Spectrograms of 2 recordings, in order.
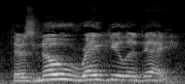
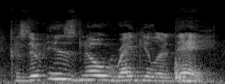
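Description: First: "no" stressed, each word spaced out slowly; slow emphatic repeat. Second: Said in the usual way. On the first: Shown as a demonstration. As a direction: lean hard on "no regular day", slowly. Repeats key line for emphasis.

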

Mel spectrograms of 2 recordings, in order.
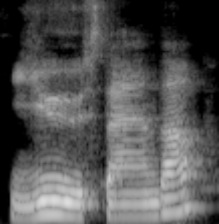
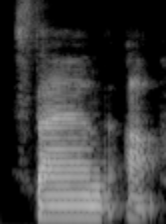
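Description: First: Slow, full sentence with you; full form, slow. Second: Said in the usual way. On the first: Shown as a demonstration. Teacher contrasting full sentence, said slowly. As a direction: spell out you stand up slowly. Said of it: "Instead of saying". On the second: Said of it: "we say".

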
